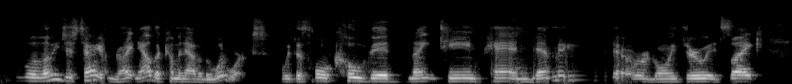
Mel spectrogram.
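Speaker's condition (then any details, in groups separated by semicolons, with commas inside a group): No condition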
